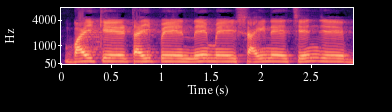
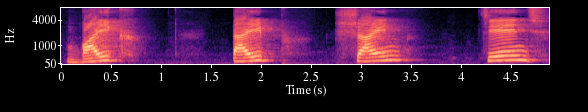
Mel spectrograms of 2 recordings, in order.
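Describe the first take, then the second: First: बाइक, टाइप, चेंज misread with an extra "ay" on the end; final E sounded. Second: Said in the usual way. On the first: Shown as a demonstration. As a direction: voice the silent E after बाइक, टाइप, शाइन. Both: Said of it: "ऐसे तो नहीं पढ़ रहे ना".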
